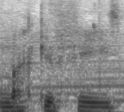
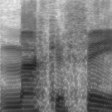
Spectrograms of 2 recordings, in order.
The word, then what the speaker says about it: McAfee: I don't know much about John McAfee's personal use bike, but he is Scottish, and that's all I'm going to say.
